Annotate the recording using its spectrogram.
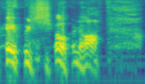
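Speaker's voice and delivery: normal talking voice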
